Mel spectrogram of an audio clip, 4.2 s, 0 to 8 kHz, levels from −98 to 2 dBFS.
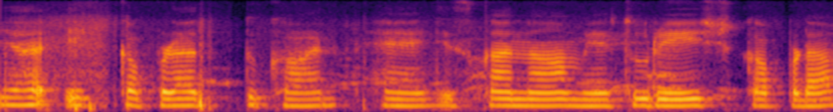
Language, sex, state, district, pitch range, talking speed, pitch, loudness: Hindi, female, Chhattisgarh, Jashpur, 175-190 Hz, 160 wpm, 180 Hz, -18 LUFS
